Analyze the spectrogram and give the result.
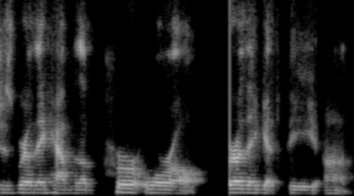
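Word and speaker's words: peroral: i got it because i want to say perioral but that is of course the the mouth and it's per oral let me just like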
